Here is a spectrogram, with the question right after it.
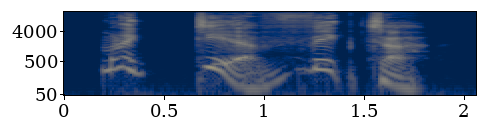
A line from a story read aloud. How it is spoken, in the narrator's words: Henry cried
